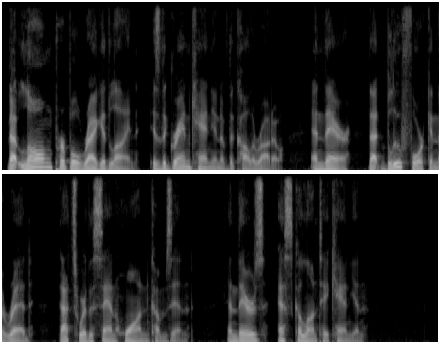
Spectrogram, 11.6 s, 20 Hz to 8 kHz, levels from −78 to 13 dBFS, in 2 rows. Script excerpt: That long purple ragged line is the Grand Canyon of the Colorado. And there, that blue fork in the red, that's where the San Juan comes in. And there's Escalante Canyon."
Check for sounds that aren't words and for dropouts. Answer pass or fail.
pass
